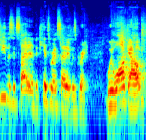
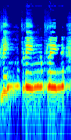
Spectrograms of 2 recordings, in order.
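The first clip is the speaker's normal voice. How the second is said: high, ringing payment chime; ping out each bling high; imitated bling; much slower than usual. Shopper mimicking his taps at every purchase, high chiming blings. Imitating tapping to buy things.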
